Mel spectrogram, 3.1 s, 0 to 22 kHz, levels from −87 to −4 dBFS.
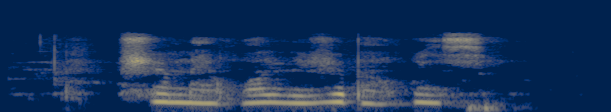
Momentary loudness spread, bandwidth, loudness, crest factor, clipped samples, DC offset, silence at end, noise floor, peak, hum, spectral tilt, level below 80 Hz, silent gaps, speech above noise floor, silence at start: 22 LU; 7.6 kHz; -35 LUFS; 18 dB; under 0.1%; under 0.1%; 0.55 s; -57 dBFS; -18 dBFS; none; -2 dB/octave; -66 dBFS; none; 22 dB; 0.25 s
